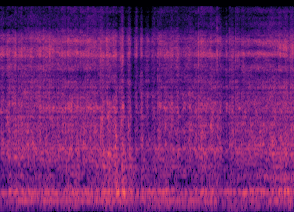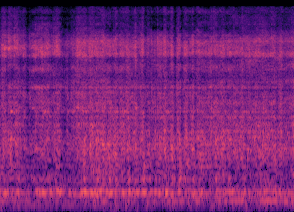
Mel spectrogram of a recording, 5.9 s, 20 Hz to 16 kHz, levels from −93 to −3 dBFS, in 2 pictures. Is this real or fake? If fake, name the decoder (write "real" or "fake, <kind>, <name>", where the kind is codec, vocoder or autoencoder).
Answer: fake, autoencoder, DAC-VAE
